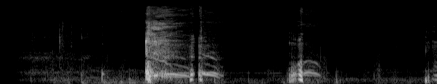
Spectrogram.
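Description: A man coughing: a loud double cough about one and a half seconds in, then a shorter cough about a second later.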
